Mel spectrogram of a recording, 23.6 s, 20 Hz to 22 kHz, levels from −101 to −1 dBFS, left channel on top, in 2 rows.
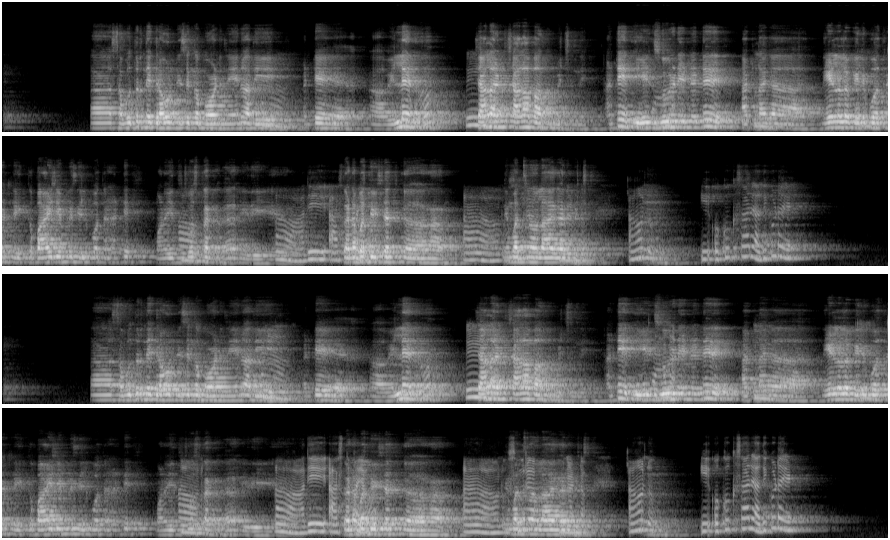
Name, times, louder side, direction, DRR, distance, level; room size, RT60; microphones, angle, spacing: voice 1, 1.2-3.6 4.0-5.8 6.3-7.8 8.0-13.5 13.9-15.6 16.4-17.8 18.5-19.5 20.4-20.7, left 1 dB, 55° left, 2 dB, 2.5 m, -24 dB
voice 2, 3.4-3.9 6.2-6.7 8.7-9.0 10.0-10.3 11.4-11.7 14.2-14.5 15.4-16.8 17.9-18.9 19.2-19.6 20.2-20.5 21.1-22.4, right 2 dB, 55° right, 7 dB, 1.1 m, -32 dB
17.5 x 15.5 x 5.0 m, 1.2 s
head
